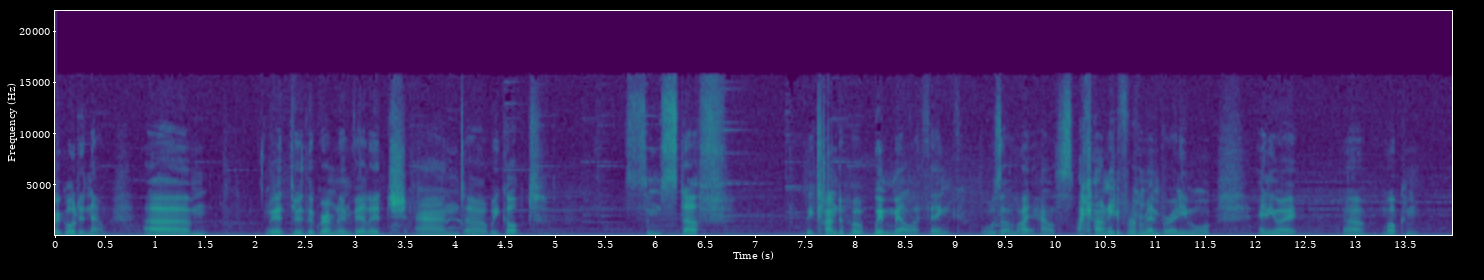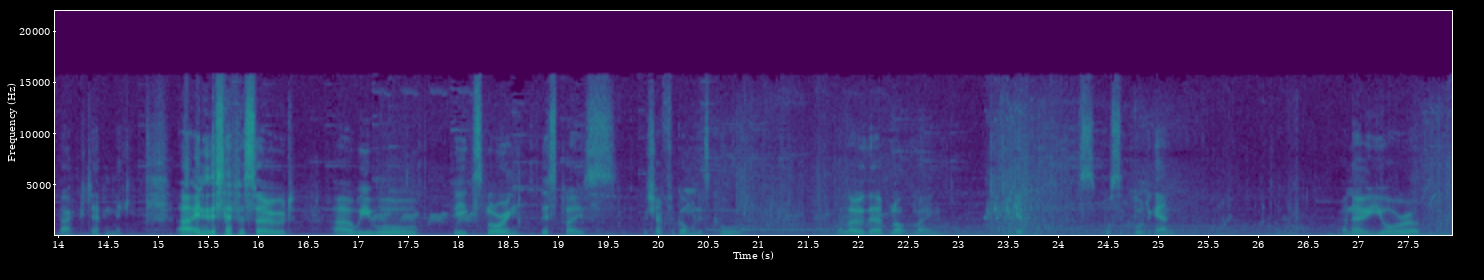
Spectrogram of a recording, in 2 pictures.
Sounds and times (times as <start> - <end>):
Speech: 0.0 - 1.5, 2.1 - 4.9, 5.7 - 6.8, 7.5 - 20.9, 21.8 - 22.8, 23.5 - 25.2, 26.8 - 27.6
Music: 0.0 - 27.9.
